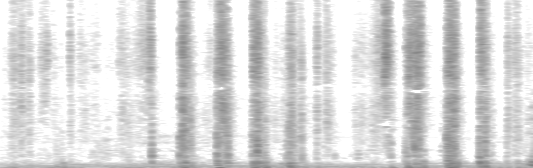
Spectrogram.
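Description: A deck of tarot cards being shuffled by hand: a run of irregular, quick card snaps over a faint steady low hum.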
